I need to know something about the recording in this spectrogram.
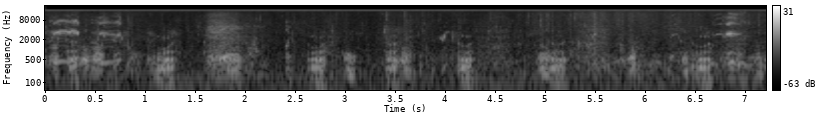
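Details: On a farm, hungry piglets about 15 days old wait impatiently to suckle from the sow. They give short, nasal squeals and grunts, roughly one burst every second or two, under a woman narrating in French.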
